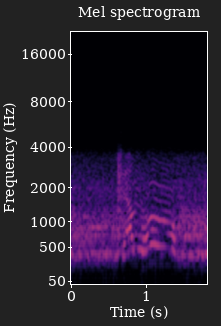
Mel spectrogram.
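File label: English enemy detected mood low; War Thunder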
